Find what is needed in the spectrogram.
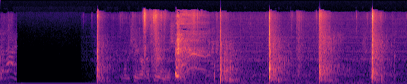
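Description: Rattan carpet beater whacking a rug hung over a line. The strikes start about two seconds in and come about once a second, six sharp whacks in all.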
